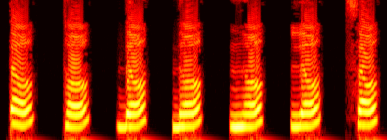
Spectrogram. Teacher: त थ द ध न ल स या 7 व्यंजनांचा उच्चार करताना जिभेचे टोक वरच्या दातांना स्पर्श करते म्हणून त्यांना दंत्यवर्ण असे म्हणतात.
